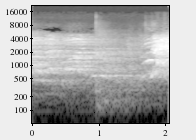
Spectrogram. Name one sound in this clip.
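A volleyball smacks off a player's hands in a large echoing gym.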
